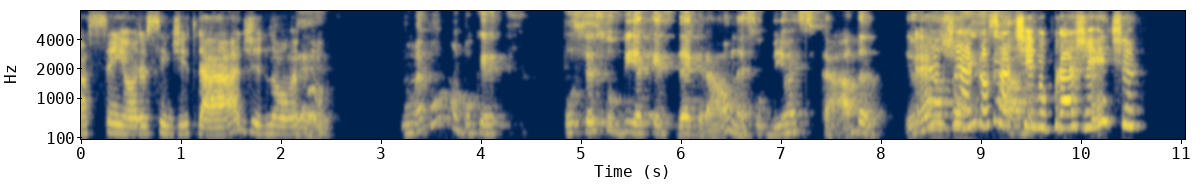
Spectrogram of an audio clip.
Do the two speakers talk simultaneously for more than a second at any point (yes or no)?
yes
